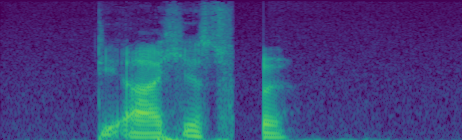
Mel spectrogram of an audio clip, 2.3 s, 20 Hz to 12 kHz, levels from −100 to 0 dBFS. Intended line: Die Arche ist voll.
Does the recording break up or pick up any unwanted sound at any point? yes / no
yes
